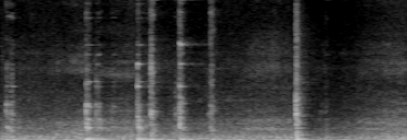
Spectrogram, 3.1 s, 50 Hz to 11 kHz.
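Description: A stud being pulled out during a turbocharger replacement on a 2020 Mazda CX-9 gives a handful of sharp, close metallic clicks and ratcheting snaps spaced irregularly over a low background hum.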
